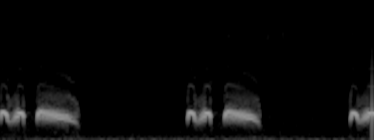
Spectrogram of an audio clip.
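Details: Decoy spotted dove in strong wind repeats its phrase about every two seconds: a quick wavering two-hump coo joined to a longer rolling coo that sags in pitch. Low rumbling background noise.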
